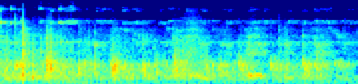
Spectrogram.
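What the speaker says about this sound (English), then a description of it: "horse and carriage are coming towards" Hooves of a horse and carriage clip-clopping on a hard street in Mdina, Malta, in an uneven rhythm, fairly close, with faint city background noise.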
